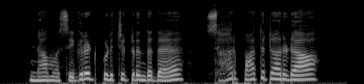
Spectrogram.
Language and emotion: Tamil, fearful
